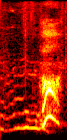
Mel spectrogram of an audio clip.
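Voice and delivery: high surprised gasp for the class; playful teacher gasp; mock gasp. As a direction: act amazed at the letters. Spotting the I G H trigraph.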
